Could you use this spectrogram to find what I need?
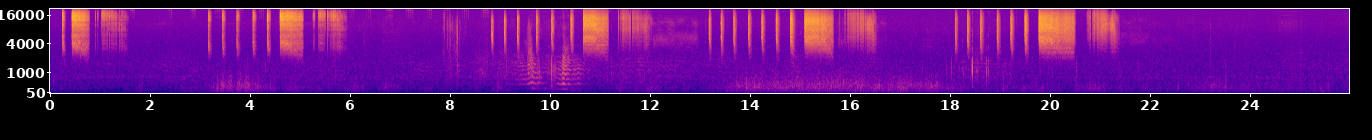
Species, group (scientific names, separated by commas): Arcyptera tornosi, Orthoptera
